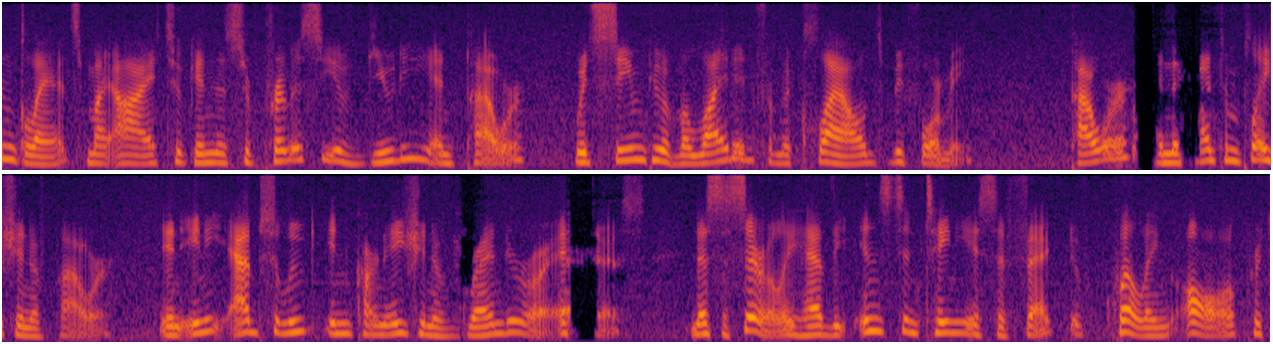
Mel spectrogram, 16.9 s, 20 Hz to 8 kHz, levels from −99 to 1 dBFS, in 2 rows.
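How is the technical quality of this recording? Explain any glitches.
There's some echo-canceller trouble around three moments. The whole thing tops out at 8 kHz, which fits a wideband call codec like G.722.

Other side's voice leaking through: short scraps of a second voice sneak in at 7.52–7.59 s, 11.46–11.52 s and 12.24–12.28 s. They're fairly noticeable at the first and last spots, roughly 10 to 15 dB under the talker, and barely there at 11.46 s. The likely cause is the far end playing on a loudspeaker, with the echo canceller not fully scrubbing it from the mic. So you get little fragments of someone else.

Speech suppressed in double talk: right after each leak, the talker gets pushed down, at 7.64–8.07 s, 11.53–11.63 s and 12.30–12.57 s. The first and last dips are deep, roughly 30 dB, so the voice nearly drops out for a few hundred milliseconds. The middle one is a milder dip of about 10 dB. 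This is likely the canceller hearing both sides at once, failing to tell them apart, and ducking everything.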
